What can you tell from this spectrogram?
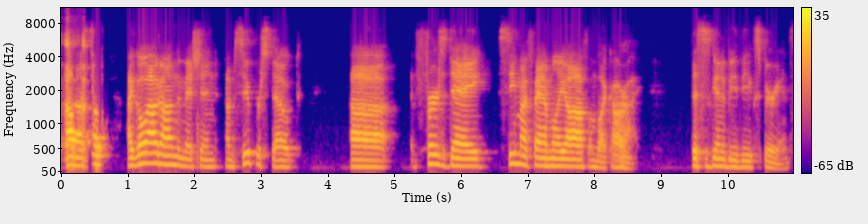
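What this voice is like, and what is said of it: Texan Southern American accent. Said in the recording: “Am I detecting an accent coming through? ... in the Texas, South anytime? ... identified the accent now. ... When I get excited, my Texan comes out.”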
